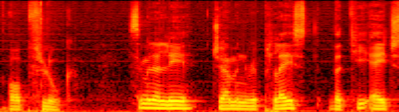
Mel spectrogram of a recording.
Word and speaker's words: Pflug: For instance, in German, the letter P shifted to PF. Whereas in English, we still have words like apple or plow. In German, they are now pronounced as Apfel or Pflug.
